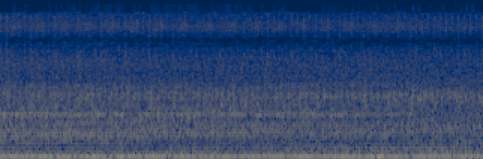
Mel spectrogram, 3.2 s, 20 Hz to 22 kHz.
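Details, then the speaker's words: Opel Corsa OPC 1.6 Turbo, 192 hp, after a block rebore to repair size with forged pistons and rods and new rings; it previously had cold piston knock. Smooth, even idle with no piston knock; normal. "Ну что собрал я двигатель завел послушать как он работает четко поршня не стучат"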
